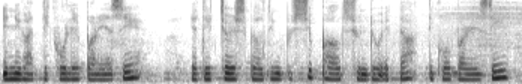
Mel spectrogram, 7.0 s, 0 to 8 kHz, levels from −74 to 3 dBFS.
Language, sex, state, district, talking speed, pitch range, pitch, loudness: Nagamese, female, Nagaland, Dimapur, 130 wpm, 190-200 Hz, 195 Hz, -19 LUFS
